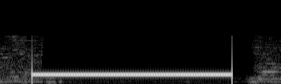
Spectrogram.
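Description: A telephone line tone on an unanswered call: one steady, mid-pitched continuous tone lasting about two seconds, loud, with faint muffled noise before and after it.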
